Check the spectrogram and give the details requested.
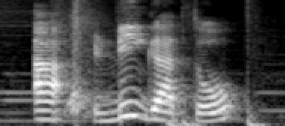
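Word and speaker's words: ありがとう: ne te comprendront pas, c'est bien onigiri, arigato, une espèce de R tout petit peu roulé. Si tu n'y arrives pas, il vaut mieux le prononcer comme un L.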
